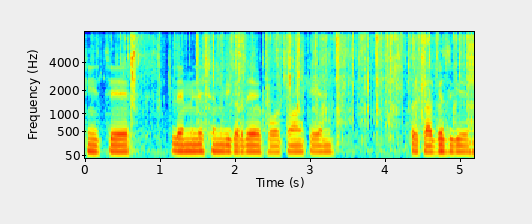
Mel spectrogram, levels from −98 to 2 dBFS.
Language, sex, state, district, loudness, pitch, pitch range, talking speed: Marwari, male, Rajasthan, Nagaur, -19 LUFS, 110 Hz, 105-110 Hz, 70 wpm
